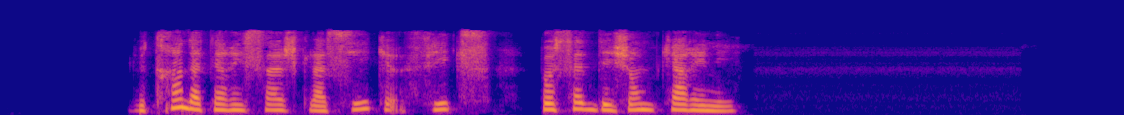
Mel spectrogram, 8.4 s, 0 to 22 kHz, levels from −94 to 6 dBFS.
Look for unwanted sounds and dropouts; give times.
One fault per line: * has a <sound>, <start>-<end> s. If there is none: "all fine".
all fine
